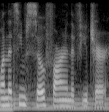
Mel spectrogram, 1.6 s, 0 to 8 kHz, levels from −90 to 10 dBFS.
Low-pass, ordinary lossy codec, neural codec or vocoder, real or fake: 7.2 kHz; AAC, 48 kbps; none; real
